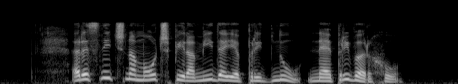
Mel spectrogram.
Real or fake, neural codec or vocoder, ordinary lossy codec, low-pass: real; none; none; 7.2 kHz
